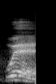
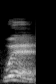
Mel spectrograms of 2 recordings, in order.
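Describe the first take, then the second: No difference in how they are said.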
